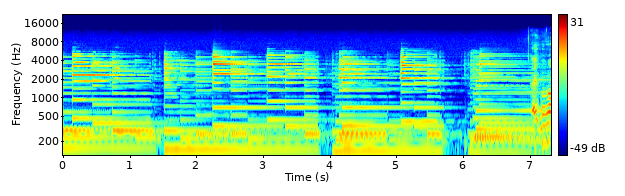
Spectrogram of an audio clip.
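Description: An electric guitar on a clean tone through a Valeton GP-200JR into an analog head amp and UK cabinet rings out in loud, sustained chords and notes, with a few brief breaks between phrases.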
